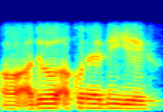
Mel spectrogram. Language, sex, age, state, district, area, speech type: Manipuri, male, 18-30, Manipur, Senapati, rural, conversation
